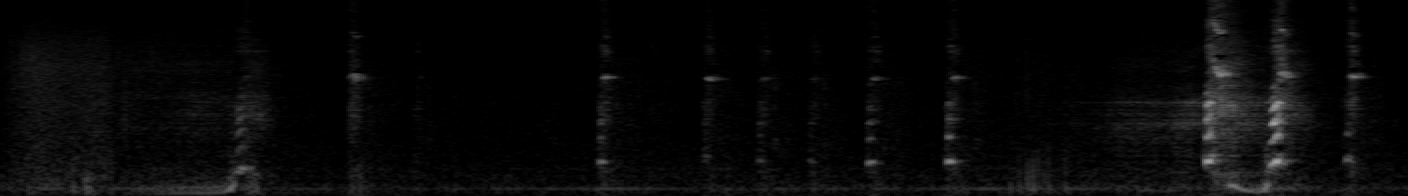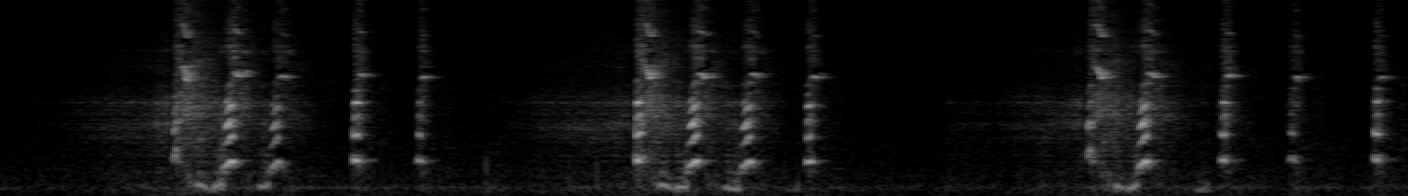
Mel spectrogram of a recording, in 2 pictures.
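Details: Greyhound lying in the cockroach position, legs moving as if running, giving barks: soft isolated yips at first, then bursts of several sharp harmonic barks and whimpers in clusters about every two and a half seconds, indoors and quiet otherwise.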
